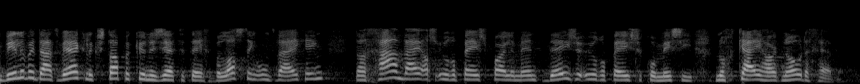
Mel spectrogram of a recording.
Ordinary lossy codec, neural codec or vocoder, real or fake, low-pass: none; none; real; 5.4 kHz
